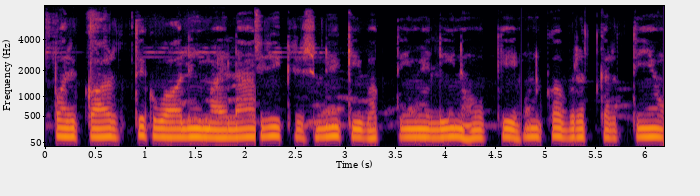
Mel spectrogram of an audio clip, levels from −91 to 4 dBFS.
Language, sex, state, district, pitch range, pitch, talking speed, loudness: Hindi, male, Chhattisgarh, Korba, 125-135 Hz, 130 Hz, 135 wpm, -25 LUFS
